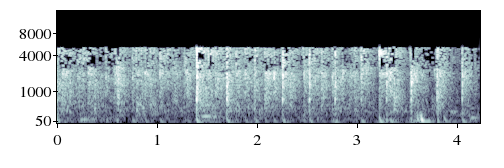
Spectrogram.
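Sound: audience cheering and applause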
